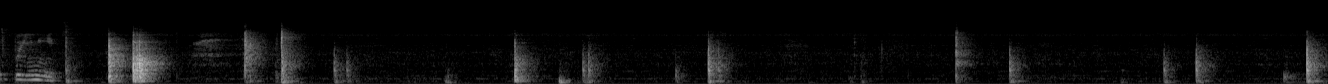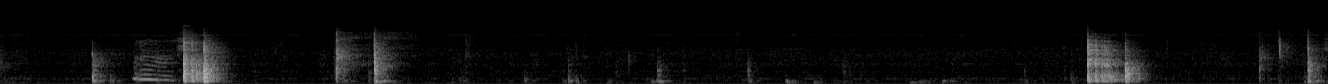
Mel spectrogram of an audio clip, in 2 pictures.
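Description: Irregular wooden knocks and clicks of a wooden rolling pin on a wooden cutting board as dough is rolled out, with short stretches of talking near the start, midway and near the end.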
